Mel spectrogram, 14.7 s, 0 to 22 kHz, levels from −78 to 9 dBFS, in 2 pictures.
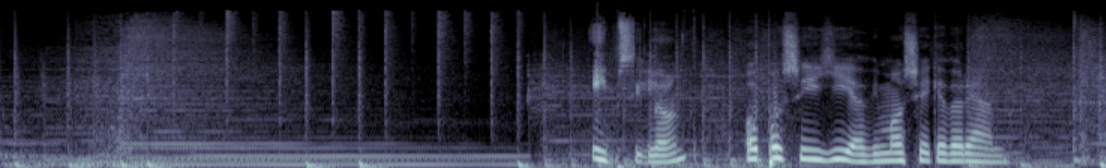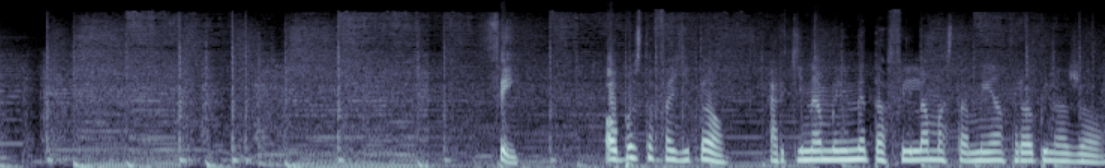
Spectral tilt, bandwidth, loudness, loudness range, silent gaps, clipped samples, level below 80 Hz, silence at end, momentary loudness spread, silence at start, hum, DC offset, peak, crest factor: -6.5 dB/octave; 17 kHz; -14 LUFS; 13 LU; none; 0.3%; -30 dBFS; 0 s; 18 LU; 0 s; none; under 0.1%; 0 dBFS; 16 dB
